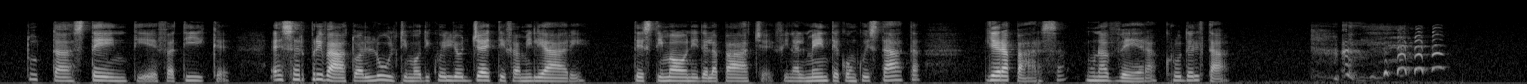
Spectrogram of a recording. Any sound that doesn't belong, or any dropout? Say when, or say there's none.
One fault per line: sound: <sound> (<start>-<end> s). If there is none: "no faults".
sound: laugh (13.1-14.5 s)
